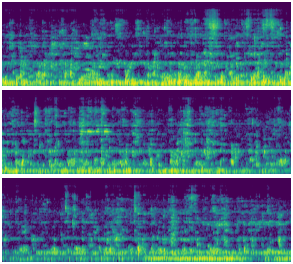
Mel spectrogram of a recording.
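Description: Water splashes and churns around the wheels.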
